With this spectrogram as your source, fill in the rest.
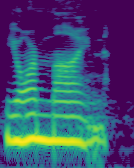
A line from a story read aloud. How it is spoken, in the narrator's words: he growled the words against her throat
